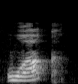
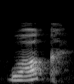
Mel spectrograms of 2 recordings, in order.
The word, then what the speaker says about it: walk: sink then we have walk walk come inna walk she pronounces like do pronounce like are all it's like a kind of a mixture of that is and the L is not pronounced is like weaker not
